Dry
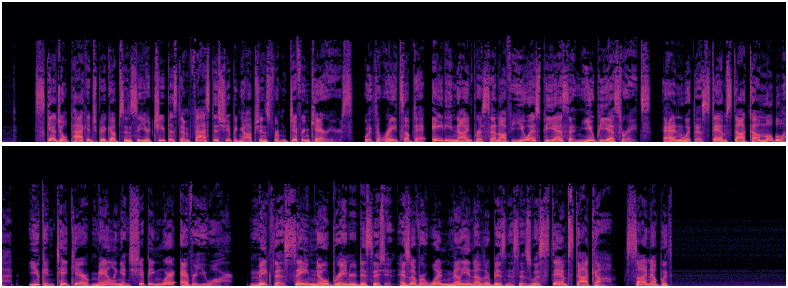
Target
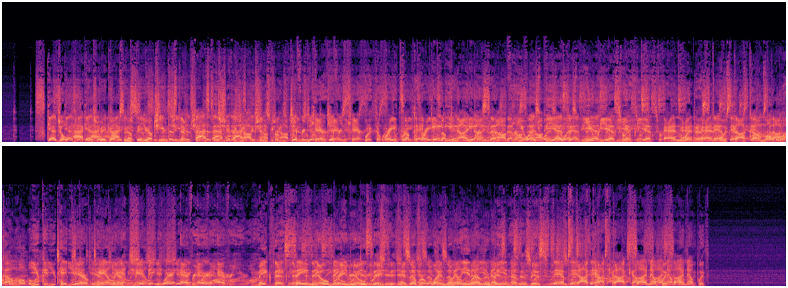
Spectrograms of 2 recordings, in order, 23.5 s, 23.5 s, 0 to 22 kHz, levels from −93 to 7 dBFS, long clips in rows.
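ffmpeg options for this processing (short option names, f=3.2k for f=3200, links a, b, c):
-filter_complex "[0:a]acrossover=split=430 5800:gain=0.0891 1 0.224[a][b][c];[a][b][c]amix=inputs=3:normalize=0,asplit=2[d][e];[e]aecho=0:1:250|433|552:0.422|0.141|0.562[f];[d][f]amix=inputs=2:normalize=0,alimiter=level_in=21.5dB:limit=-1dB:release=50:level=0:latency=1,volume=-1dB"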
